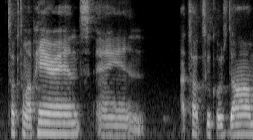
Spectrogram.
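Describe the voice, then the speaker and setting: Her intonation monotone and flat, a woman with a fairly low pitch speaks at a moderate pace. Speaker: college basketball player. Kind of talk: interview.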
